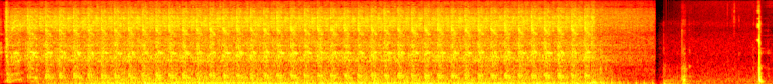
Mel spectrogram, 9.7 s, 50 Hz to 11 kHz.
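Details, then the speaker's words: Volvo Penta AQ151c dual-carb marine engine, first start in over 10 years, spark confirmed but tank possibly empty: steady cranking about two beats per second for eight seconds, never catches; crank no start, owner suspects no fuel. "right so we have spark we're just gonna try to get some fuel in it we're not sure if there's any fuel in the tank"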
